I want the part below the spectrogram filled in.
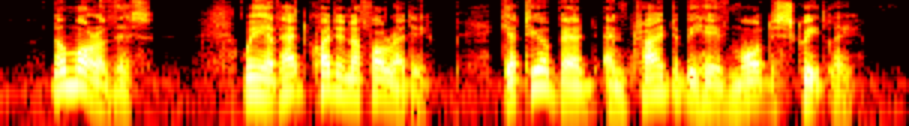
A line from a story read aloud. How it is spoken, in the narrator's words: I said sternly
